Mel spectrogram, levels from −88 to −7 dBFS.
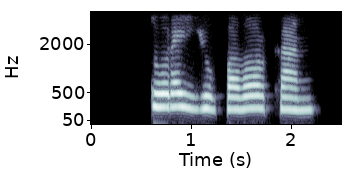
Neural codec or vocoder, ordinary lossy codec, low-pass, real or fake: codec, 44.1 kHz, 2.6 kbps, SNAC; Opus, 24 kbps; 3.6 kHz; fake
